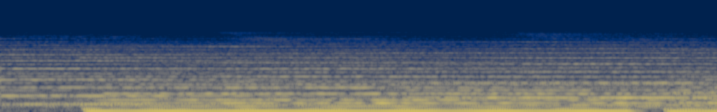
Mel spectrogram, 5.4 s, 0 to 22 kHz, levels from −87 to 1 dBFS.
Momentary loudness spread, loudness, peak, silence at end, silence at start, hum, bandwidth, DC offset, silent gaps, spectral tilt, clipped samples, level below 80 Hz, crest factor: 3 LU; -20 LUFS; -6 dBFS; 0 s; 0 s; none; 4.2 kHz; under 0.1%; none; -10.5 dB/octave; under 0.1%; -18 dBFS; 12 dB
